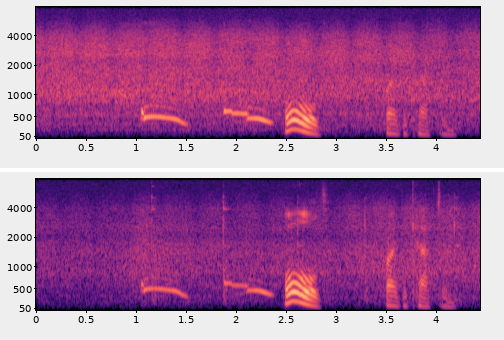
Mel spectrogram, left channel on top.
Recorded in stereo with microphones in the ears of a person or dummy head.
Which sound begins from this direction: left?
A bird, at 1.0 s.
